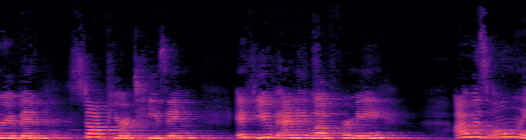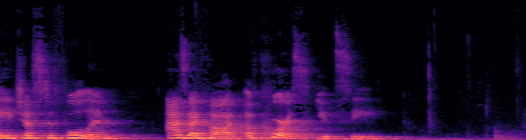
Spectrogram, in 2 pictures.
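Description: A young woman speaks calmly into a microphone in a large hall.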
